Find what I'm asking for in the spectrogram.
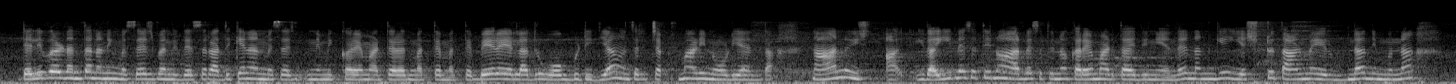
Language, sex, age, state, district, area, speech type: Kannada, female, 18-30, Karnataka, Tumkur, rural, spontaneous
